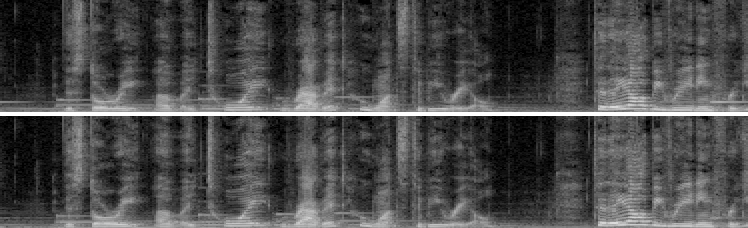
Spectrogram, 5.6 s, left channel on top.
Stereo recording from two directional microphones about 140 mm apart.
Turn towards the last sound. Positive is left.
turn(degrees=-45)  # may be behind; listen again after turning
